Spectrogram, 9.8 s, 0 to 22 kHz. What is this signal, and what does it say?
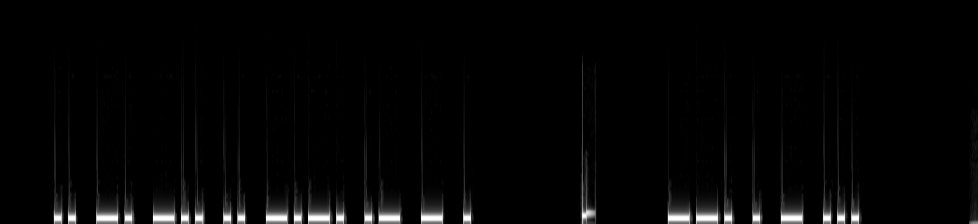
Morse code, heard as a keyed tone, about 17 wpm, 700 Hz. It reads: INDICATE GETS
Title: Sentences from Top 1300 Words - New Word Drill Alt - 17wpm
